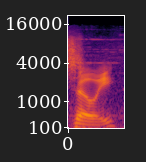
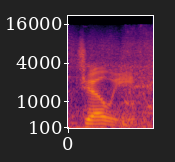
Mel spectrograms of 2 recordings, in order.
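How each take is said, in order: First: The name begins with a z sound. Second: The name begins with a j sound. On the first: This is how English speakers say the name. "not Zoe" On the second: This is how Korean speakers say the name. "use the J sound, which ends up being Joey"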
